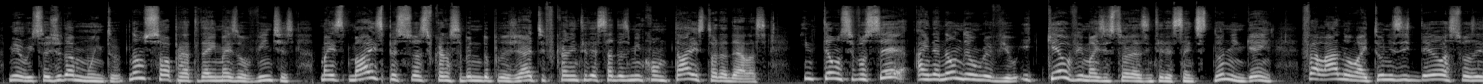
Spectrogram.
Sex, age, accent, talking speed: male, 20-39, Brazilian, 200 wpm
